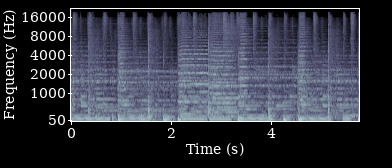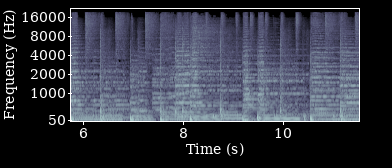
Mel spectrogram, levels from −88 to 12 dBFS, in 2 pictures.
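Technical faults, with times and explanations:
No technical faults can be heard anywhere in the clip. Nothing in the audio calls for a time or an explanation.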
